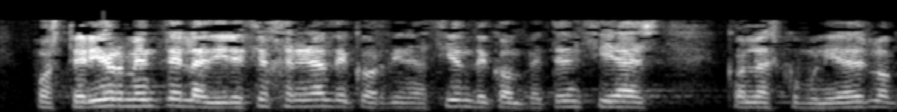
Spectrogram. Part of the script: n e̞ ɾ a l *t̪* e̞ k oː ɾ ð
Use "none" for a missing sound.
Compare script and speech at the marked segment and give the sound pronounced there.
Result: d̪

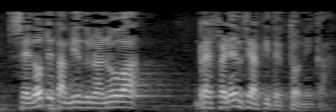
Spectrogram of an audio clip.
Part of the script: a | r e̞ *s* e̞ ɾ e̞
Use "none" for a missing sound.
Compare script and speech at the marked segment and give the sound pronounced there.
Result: f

